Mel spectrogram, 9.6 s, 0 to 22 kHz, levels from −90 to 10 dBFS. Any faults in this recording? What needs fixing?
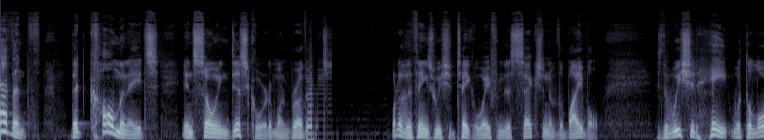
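From 3.83 to 4.84 s the speech turns into a rigid, metallic buzz at 200 Hz. It follows the talking only loosely. The likely cause is robotic sound from repeated short buffers. New audio arrives too seldom, so the player loops the last fragment. A 200 Hz buzz means each repeat lasts 5 ms. Most of that second is repeated material, and the real audio is skipped. To prevent it, give the receive buffer enough headroom that it never runs dry.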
